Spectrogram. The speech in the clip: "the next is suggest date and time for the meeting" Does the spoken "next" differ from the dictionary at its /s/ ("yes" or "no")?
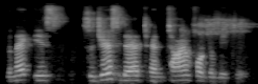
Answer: yes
